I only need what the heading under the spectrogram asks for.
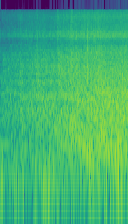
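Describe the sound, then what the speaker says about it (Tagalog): Strong ocean waves crash and roar onto the beach at Bagac, Bataan, a dense, continuous wash of surf that swells louder toward the end, mixed with gusting wind buffeting the microphone. "Ang lakas ng ng hampas o yung wave"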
